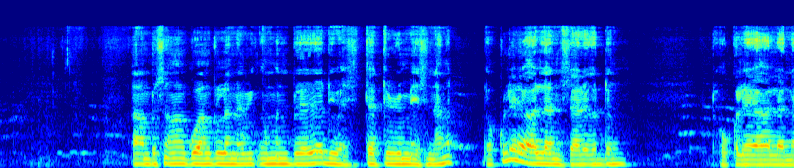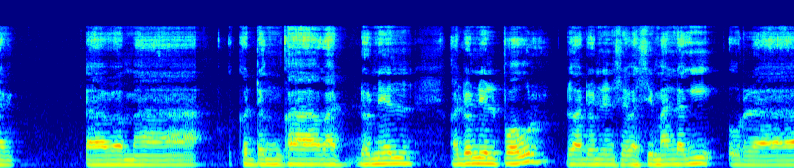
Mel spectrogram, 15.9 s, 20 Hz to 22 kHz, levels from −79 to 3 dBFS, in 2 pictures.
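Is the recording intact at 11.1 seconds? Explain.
No. At 11.1 seconds, as across the whole clip, the speech carries plainly audible low-delay AAC compression damage, likely from AAC-ELD. Its short low-delay frames, coded at a low bitrate, leave too few bits to code the voice's harmonics cleanly. The voice sounds rough and grainy, with noise filling the gaps between harmonics, and nothing is present above 11.6 kHz. The degree of damage fits a bitrate around 32 kbps.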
